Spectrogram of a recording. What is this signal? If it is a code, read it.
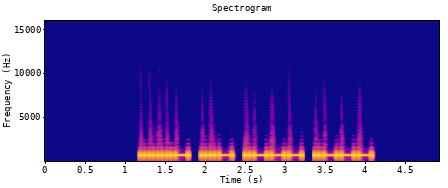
Morse code, heard as a keyed tone, about 22 wpm, 700 Hz. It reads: 4UJJ
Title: Four Challenging Letter-Number Combinations 22wpm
